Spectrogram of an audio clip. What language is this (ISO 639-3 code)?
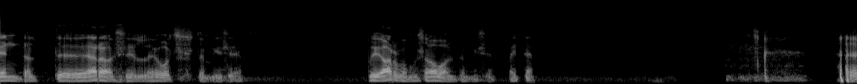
est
